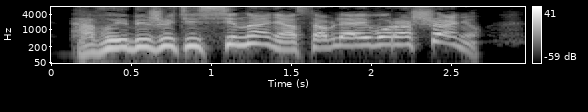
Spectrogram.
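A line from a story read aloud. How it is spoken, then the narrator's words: Furious shout. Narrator (Russian): крикнул лучник, маленький разъяренный человек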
